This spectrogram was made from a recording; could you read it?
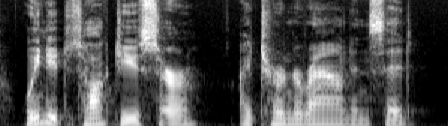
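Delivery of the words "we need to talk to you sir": acted out high, barked tone. Retelling a gentleman ordering the speaker to stop: imitating someone barking an order. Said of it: "barked at me".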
